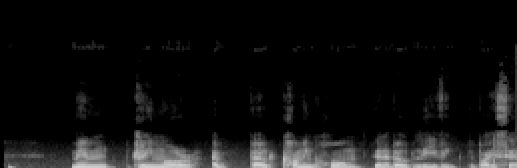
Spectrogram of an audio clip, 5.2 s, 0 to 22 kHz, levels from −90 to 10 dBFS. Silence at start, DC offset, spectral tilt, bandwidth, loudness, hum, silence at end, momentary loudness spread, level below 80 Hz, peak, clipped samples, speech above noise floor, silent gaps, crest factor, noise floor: 0.05 s; under 0.1%; -8.5 dB/octave; 10.5 kHz; -16 LUFS; none; 0 s; 8 LU; -48 dBFS; 0 dBFS; under 0.1%; 40 dB; none; 16 dB; -55 dBFS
